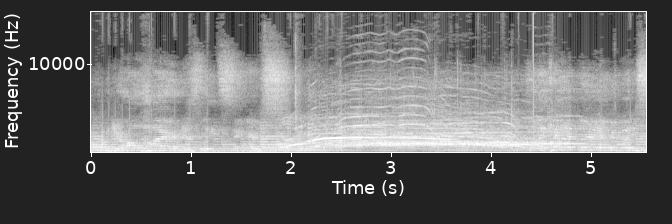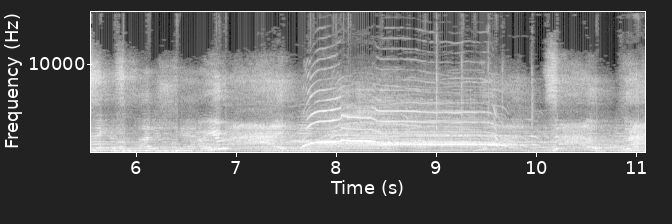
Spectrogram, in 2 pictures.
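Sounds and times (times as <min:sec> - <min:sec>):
person whooping: 0:06.9 - 0:11.0.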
